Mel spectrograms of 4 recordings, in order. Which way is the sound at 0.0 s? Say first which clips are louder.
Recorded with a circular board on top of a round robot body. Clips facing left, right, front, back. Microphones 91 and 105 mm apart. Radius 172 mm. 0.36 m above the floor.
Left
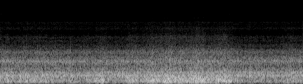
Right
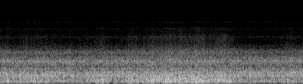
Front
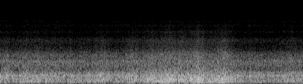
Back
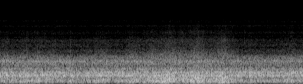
Even, back 4 dB; 170° right.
